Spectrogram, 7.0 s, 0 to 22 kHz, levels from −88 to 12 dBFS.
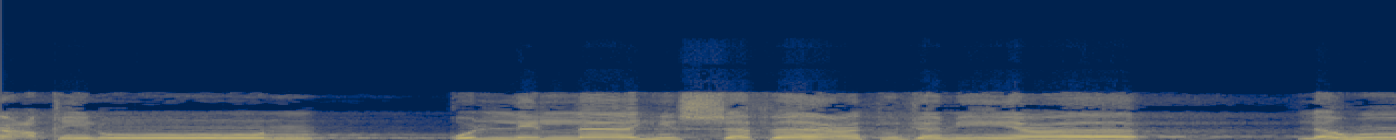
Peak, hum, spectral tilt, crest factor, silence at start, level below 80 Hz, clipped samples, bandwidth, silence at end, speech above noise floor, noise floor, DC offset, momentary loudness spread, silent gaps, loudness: -6 dBFS; none; -3.5 dB/octave; 12 dB; 0 s; -66 dBFS; under 0.1%; 8 kHz; 0 s; 23 dB; -41 dBFS; under 0.1%; 14 LU; none; -18 LUFS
